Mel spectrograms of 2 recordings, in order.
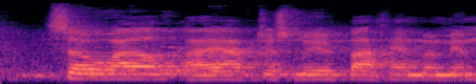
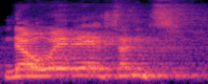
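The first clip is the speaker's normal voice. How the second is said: higher and louder mock mum retort; mum snapping no; 10 semitones higher, 8 dB louder, slower than usual. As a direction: bark it back as a stubborn mum. Mum insisting in quarrel.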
